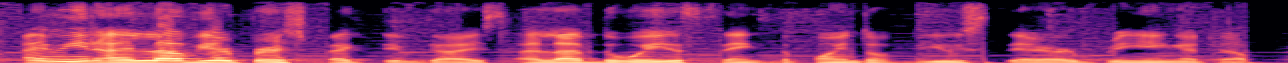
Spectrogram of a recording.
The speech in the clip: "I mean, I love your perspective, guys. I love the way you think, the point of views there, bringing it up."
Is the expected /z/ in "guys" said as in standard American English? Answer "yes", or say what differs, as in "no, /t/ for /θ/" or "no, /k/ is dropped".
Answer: no, /s/ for /z/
